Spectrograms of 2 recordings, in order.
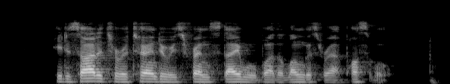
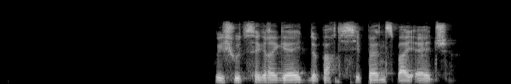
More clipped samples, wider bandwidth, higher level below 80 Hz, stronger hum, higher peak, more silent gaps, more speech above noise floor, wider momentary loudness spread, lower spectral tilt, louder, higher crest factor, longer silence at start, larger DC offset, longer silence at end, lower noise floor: neither; about the same, 8 kHz vs 8 kHz; second, -64 dBFS vs -56 dBFS; neither; about the same, -2 dBFS vs -2 dBFS; neither; second, 59 dB vs over 73 dB; first, 15 LU vs 4 LU; first, -4.5 dB/octave vs -2.5 dB/octave; second, -22 LUFS vs -16 LUFS; about the same, 20 dB vs 18 dB; second, 0.55 s vs 2.15 s; neither; about the same, 0.65 s vs 0.65 s; second, -81 dBFS vs under -90 dBFS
